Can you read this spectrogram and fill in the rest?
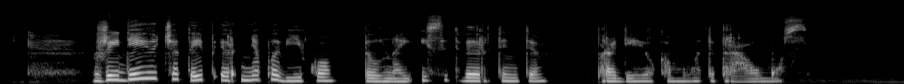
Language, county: Lithuanian, Klaipėda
